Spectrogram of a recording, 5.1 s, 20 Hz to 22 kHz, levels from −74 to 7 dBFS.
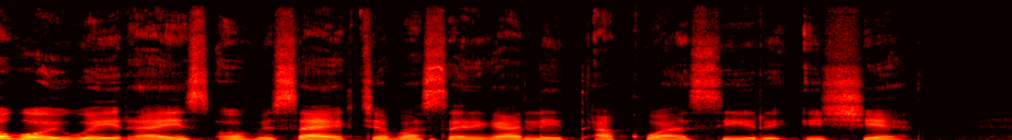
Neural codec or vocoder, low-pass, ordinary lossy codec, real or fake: none; none; none; real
